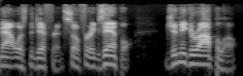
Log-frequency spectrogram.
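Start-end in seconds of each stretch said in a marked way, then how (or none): none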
